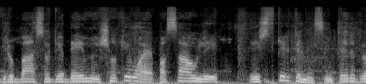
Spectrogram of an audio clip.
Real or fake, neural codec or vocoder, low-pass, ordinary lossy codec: fake; codec, 44.1 kHz, 3.4 kbps, Pupu-Codec; 14.4 kHz; Opus, 16 kbps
